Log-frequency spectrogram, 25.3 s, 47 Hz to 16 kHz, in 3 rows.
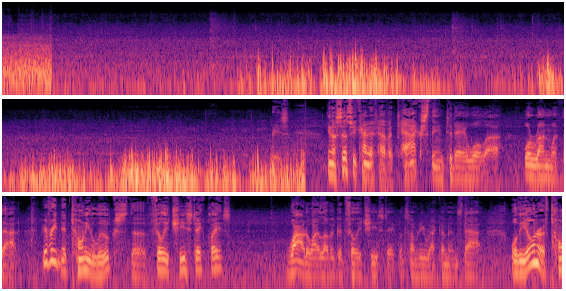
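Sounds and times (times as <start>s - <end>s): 
low wind rumble buffeting the microphone outdoors by boats: 0.0s - 0.8s, 2.6s - 13.1s
speech: 12.7s - 20.4s, 21.2s - 25.2s.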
